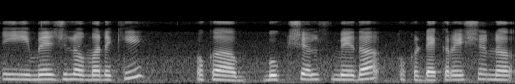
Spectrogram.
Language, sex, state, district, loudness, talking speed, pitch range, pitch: Telugu, female, Andhra Pradesh, Visakhapatnam, -16 LUFS, 130 wpm, 210-235 Hz, 225 Hz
